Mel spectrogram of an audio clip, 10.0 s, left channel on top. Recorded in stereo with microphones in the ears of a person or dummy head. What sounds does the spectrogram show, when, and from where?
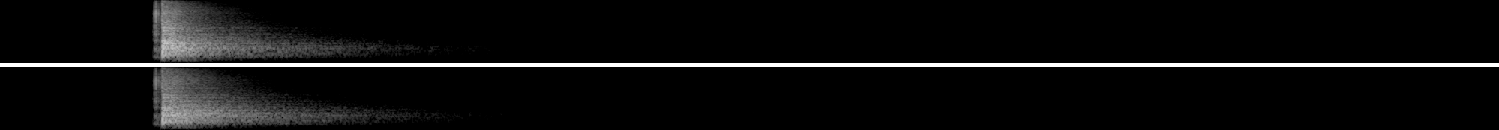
1.0 s a pop: 35° left (ahead or behind), 0.5 m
